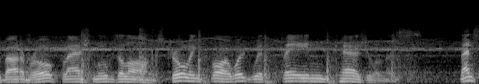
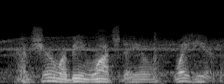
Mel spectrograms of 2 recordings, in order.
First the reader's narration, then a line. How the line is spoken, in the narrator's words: Flash whispers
